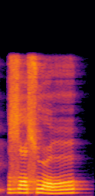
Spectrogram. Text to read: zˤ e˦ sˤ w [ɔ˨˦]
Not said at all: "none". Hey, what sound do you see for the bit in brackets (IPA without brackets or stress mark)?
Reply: ɔ˨˦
